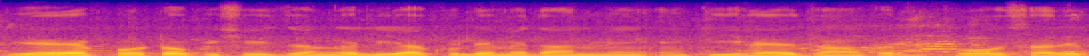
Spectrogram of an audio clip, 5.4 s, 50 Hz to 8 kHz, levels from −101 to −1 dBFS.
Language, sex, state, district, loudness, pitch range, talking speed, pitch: Hindi, male, Rajasthan, Bikaner, -16 LUFS, 100-110 Hz, 165 wpm, 105 Hz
